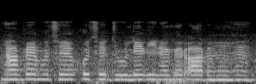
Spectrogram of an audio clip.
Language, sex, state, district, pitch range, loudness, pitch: Hindi, female, Chandigarh, Chandigarh, 220-235 Hz, -18 LUFS, 225 Hz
